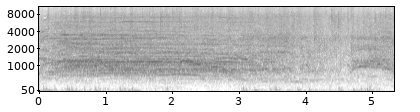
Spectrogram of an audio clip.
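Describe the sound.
An audience cheers and whoops in welcome at a Fan Expo Canada game show Q&A, a sustained, loud wash of crowd voices that holds for several seconds before easing slightly near the end.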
